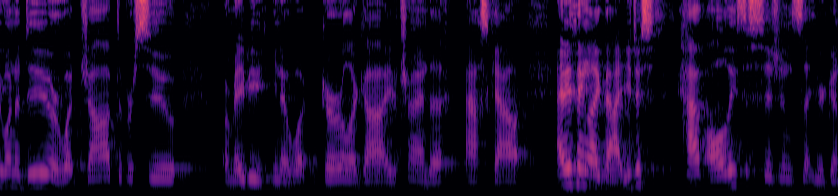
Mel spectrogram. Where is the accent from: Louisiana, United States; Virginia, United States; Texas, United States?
Virginia, United States; Lynchburg; I'm actually from Lynchburg. I grew up in this church. I've been here since I was about 13 years old.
